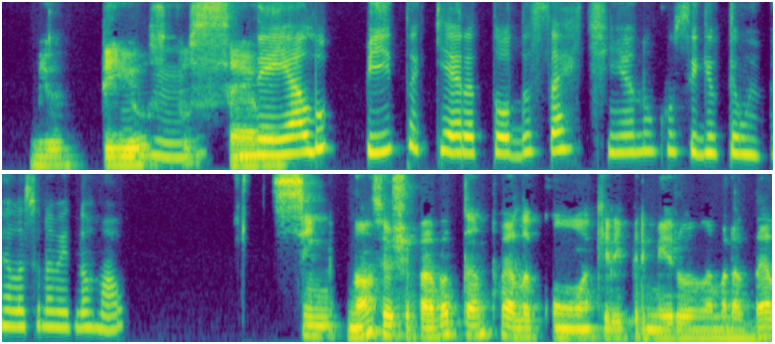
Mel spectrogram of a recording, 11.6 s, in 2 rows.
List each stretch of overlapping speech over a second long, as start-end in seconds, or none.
0.8-2.1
